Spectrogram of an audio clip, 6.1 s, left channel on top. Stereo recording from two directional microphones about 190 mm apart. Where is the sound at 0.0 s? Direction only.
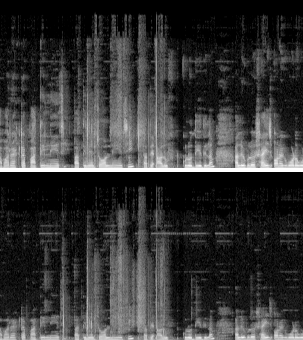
20° left (ahead or behind).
